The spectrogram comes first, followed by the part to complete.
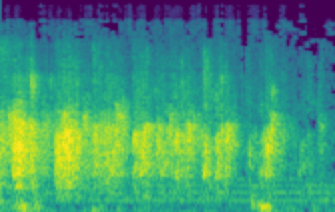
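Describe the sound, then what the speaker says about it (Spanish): Crowd applause, a room full of hands clapping together, moderately distant and swelling in uneven waves before tapering off. "les podemos dar otro súper aplauso"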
